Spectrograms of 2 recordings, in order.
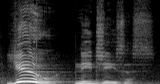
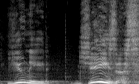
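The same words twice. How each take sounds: First: The stress is on the word you. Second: The stress is on the word Jesus.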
